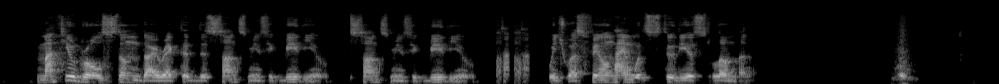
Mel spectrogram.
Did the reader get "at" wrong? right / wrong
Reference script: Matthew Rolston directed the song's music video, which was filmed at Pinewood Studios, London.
wrong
